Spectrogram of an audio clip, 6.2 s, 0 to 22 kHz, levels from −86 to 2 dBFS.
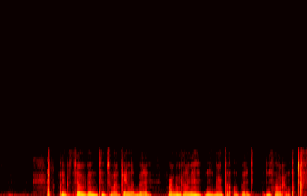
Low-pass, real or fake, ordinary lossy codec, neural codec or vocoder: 5.4 kHz; fake; MP3, 48 kbps; autoencoder, 44.1 kHz, a latent of 192 numbers a frame, MeloTTS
